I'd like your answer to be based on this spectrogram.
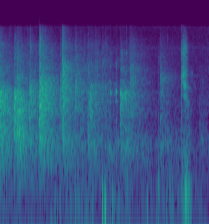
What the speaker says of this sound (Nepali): हाम्रो टिचरलाई ताली बजाएर स्वागत गर्नेछौँ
